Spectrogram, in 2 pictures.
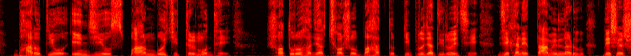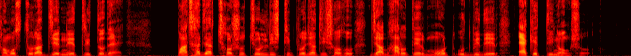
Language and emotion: Bengali, neutral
